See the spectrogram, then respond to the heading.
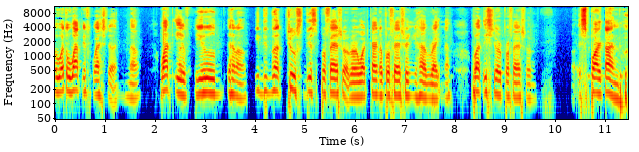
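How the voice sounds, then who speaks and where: A man with a Filipino accent speaks at a fairly slow pace in a dark, mellow tone. His pitch is fairly high, with ordinary pitch variation. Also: quiet background. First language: Tagalog. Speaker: podcast host. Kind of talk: casual interview. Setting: remote call.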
